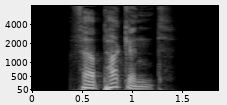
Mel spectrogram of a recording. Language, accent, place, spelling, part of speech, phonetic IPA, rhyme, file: German, Germany, Berlin, verpackend, verb, [fɛɐ̯ˈpakn̩t], -akn̩t, De-verpackend.ogg
- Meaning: present participle of verpacken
